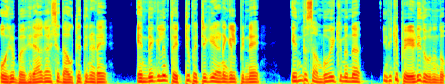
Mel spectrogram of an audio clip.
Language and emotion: Malayalam, fearful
